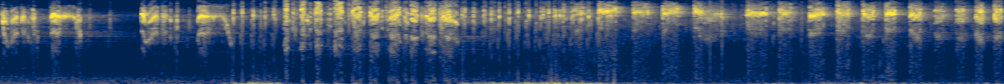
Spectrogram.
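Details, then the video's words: Swiftlets give dense, rapid high twittering chirps in quick repeated bursts, with a faint low rumble beneath; an original roosting ("inap") recording. "Suara walet Berkualitas | Terbukti Menginapkan Walet"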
